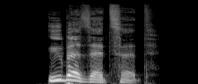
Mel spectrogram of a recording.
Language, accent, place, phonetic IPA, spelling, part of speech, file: German, Germany, Berlin, [ˈyːbɐˌzɛt͡sət], übersetzet, verb, De-übersetzet.ogg
- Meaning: second-person plural subjunctive I of übersetzen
